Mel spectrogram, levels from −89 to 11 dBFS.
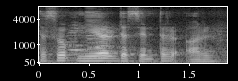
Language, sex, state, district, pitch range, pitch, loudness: English, male, Arunachal Pradesh, Papum Pare, 110-130 Hz, 115 Hz, -18 LUFS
